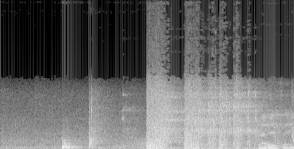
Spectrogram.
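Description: A loaded Olympic barbell with bumper plates dropped from overhead onto the wooden lifting platform: a loud crash about two seconds in, followed by a second of rattling bounces. A short shout comes about a second in, before the drop.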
